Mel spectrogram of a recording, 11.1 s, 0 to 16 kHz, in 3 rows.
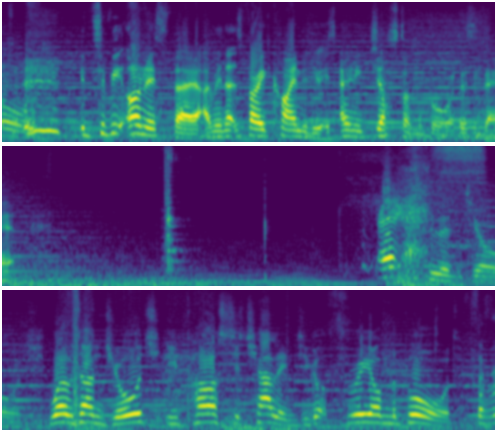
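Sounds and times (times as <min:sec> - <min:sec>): arrow hitting target crack: 0:04.8 - 0:08.2.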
